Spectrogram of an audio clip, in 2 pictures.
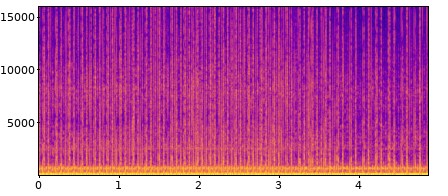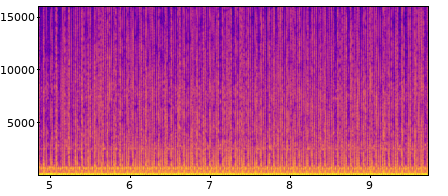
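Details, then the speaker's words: Diesel truck being checked after its turbo failed 12,000 miles after replacement, run with manifold off: steady even clatter at constant idle, regular firing beat, all cylinders firing; sounds healthy. "Sounds good to me."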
